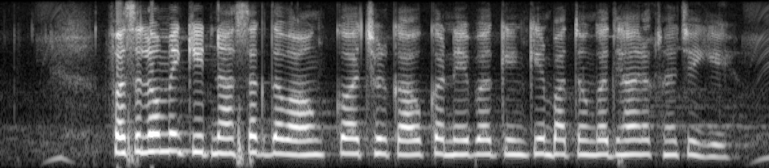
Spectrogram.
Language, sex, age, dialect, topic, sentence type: Hindi, female, 18-24, Garhwali, agriculture, question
